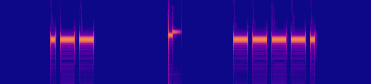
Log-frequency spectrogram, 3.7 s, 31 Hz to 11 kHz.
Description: Morse code, heard as a keyed tone, about 25 wpm, 700 Hz. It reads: W 9
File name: Single Character (Letter:Number:Punctuation:Prosign) - Rapid-Fire - 25wpm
